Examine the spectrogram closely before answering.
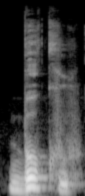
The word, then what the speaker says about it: beaucoup: Beaucoup. Dans ce mot, il ne faut pas oublier la lettre P muette à la fin.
